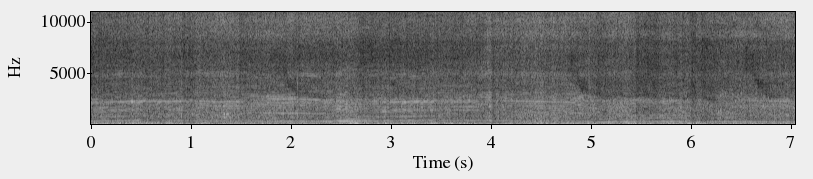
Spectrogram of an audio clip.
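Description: A Suzuki GSX-R motorcycle rides on the road behind another rider. A steady, close engine drone with a clear humming tone sits over heavy wind rumble throughout, the pitch dipping briefly near the end.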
